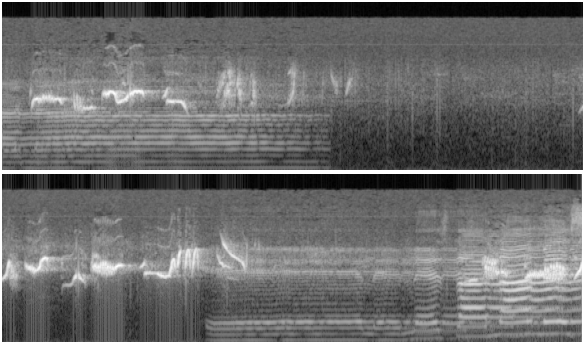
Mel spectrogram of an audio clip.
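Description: Birds chirping in two quick spells of rising and falling calls, over a held instrumental chord of the song. The chord stops about two and a half seconds in, leaving the chirps alone, and a new chord comes in about six seconds in.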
